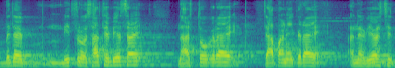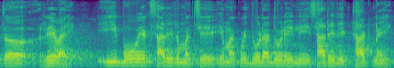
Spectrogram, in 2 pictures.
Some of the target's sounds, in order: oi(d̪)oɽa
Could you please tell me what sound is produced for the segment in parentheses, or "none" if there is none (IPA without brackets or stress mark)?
d̪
